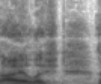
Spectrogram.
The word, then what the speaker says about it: Eilish: It doesn't say how they pronounce it, but her name is pronounced Eilish. Another guy, K-E-L-C-E. How would you pronounce that? – Kelsey? – Kels. – K-E-L-C...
